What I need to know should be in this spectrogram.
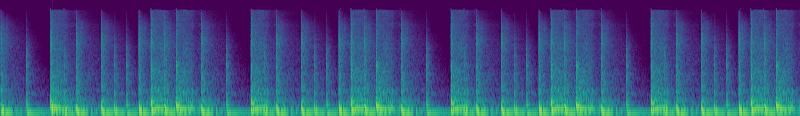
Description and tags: just a short drum loop :)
